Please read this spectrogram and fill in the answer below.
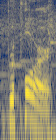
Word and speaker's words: rapport: I will hang on uh how do you pronounce that raor Rapport okay thank you I've always I've always thought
